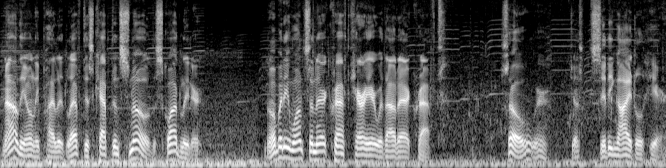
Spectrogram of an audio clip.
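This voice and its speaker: Deep-voiced, grave aircraft carrier captain. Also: male voice, sing-song, normal speed, a bit bright, slight background noise, heavily acted. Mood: somber. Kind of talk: video game cutscene acting.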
